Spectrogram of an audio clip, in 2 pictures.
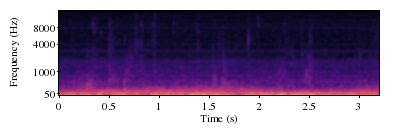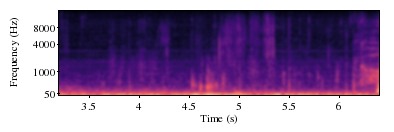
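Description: A man drinking beer from a pint glass, with swallowing sounds, then setting the glass down on the bar near the end.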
